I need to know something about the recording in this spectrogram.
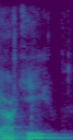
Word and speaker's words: Miyake: It's Miyake.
